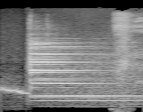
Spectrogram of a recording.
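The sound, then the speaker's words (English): A single loud bell strike rings out, its bright overtones sustaining steadily, preceded by a short falling tone and interrupted late by a brief muffled thump. “Is this a bell and whistle you have today?”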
